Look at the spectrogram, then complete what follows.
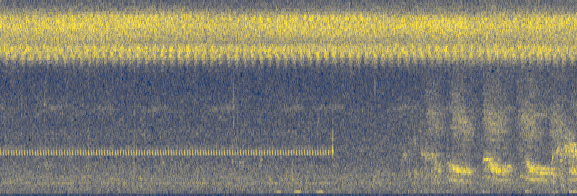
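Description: Steady high-pitched drone of an insect chorus, with a second, lower steady whine that cuts off suddenly about halfway through. Near the end a bird starts calling, a series of short falling calls about twice a second.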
